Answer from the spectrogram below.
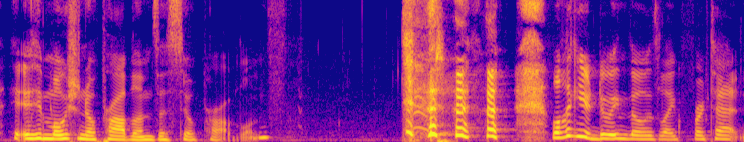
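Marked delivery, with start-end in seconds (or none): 3.0-4.1 high burst of laughter; loud laugh. Real, not acted.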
